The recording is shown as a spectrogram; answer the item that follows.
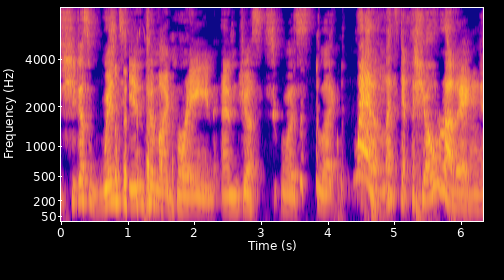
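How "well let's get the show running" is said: high, swooping cartoon villain voice. Trying to voice the cyber witch, the speaker slips into another voice: Skeletor voice. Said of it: "That's Skeletor".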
